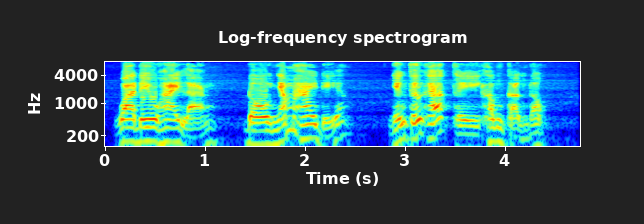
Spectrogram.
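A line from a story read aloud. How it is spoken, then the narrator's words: Smiling young woman. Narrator (Vietnamese): Bạch y thiếu nữ mỉm cười nói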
